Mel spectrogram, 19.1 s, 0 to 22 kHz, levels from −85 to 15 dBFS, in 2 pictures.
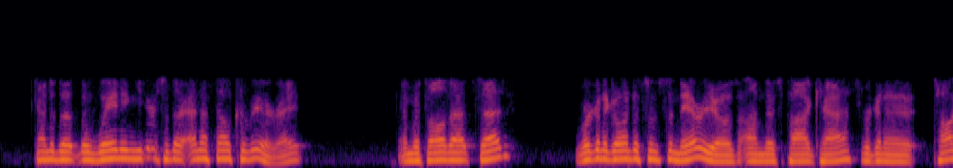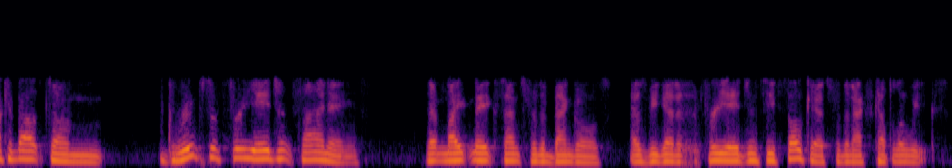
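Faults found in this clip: G.729 codec (G.729A, 8 kbit/s), full clip. Plainly audible rough, synthetic speech quality; no content above 4 kHz. Mechanism: speech rebuilt from a vocal tract filter, pitch predictor and sparse pulses per 10 ms frame, so fine spectral detail is lost.

VoIP packet loss concealed by the speech codec, 1.40–1.58 s, after "of the the waning", before "of their". 40 ms missing, fits two packets. Decoder extrapolates last pitch and filter at falling gain; sound stretched into buzzy tone or coloured noise.

12.93–13.07 s, after "groups of free agent". 20 ms missing, fits one packet. Same concealment, shorter.

16.32–16.54 s, after "as we get", before "free agency focus for". 160 ms missing across 200 ms, longest run 140 ms. Concealment fades out; speech recovers over following frames as decoder state rebuilds.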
